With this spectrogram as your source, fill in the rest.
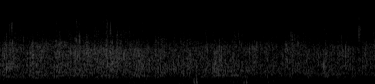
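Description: Audience applause for performers at a Ramayana festival, a dense, continuous clapping from a large crowd heard at a distance.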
